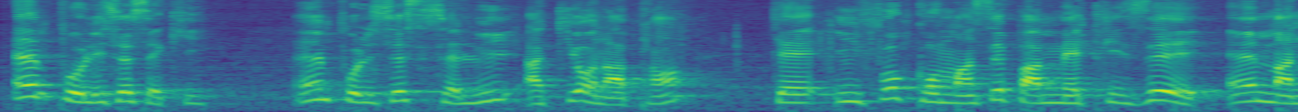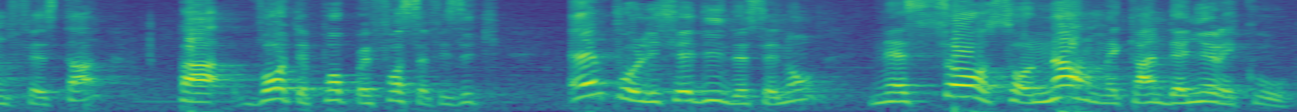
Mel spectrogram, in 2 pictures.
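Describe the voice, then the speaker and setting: A man's voice: high voice, lively intonation, moderate pace. A man from Congo, a political party official, defending his leader with insistent, emphatic argument in a studio interview. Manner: emphatic, argumentative, rising in force when insisting.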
